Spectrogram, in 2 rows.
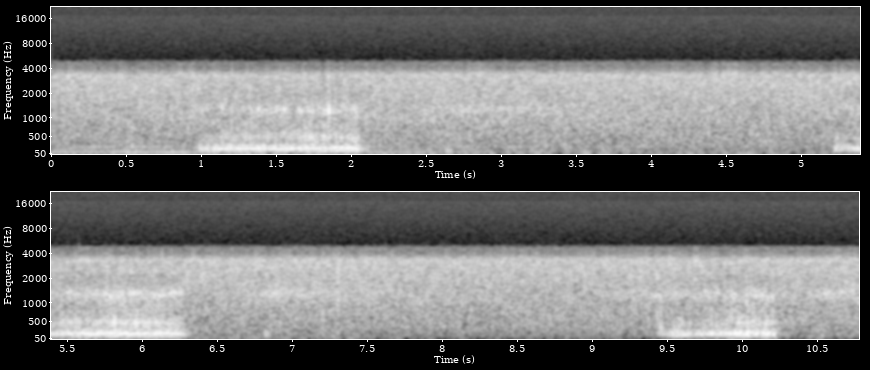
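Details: Three slow, deep, rumbling snores, each about a second long, about 14 a minute, in a quiet room; ordinary snoring.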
